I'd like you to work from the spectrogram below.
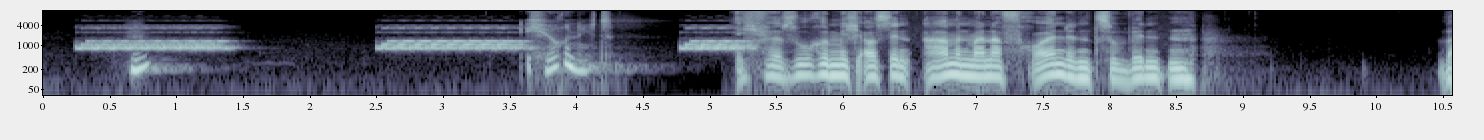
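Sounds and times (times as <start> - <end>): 
telephone ringing with an electronic trill: 0.2 - 1.6, 2.5 - 3.7, 4.8 - 5.4
speech: 0.7 - 1.0, 3.6 - 4.4, 5.2 - 8.8.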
